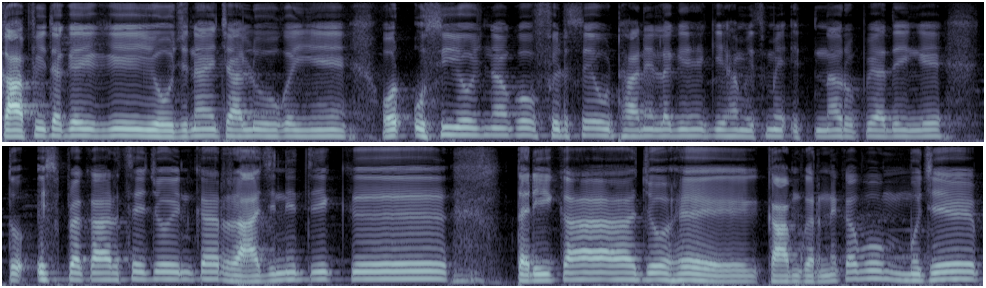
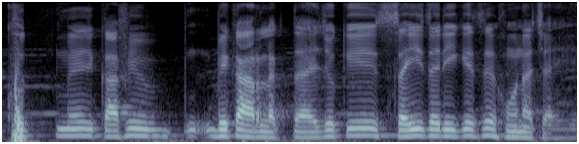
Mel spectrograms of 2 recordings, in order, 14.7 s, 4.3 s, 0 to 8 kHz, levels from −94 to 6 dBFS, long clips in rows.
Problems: low volume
